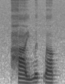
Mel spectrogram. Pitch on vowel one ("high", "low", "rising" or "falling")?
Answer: low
